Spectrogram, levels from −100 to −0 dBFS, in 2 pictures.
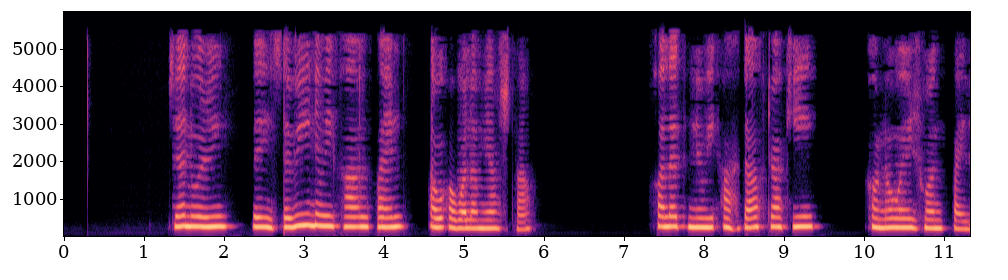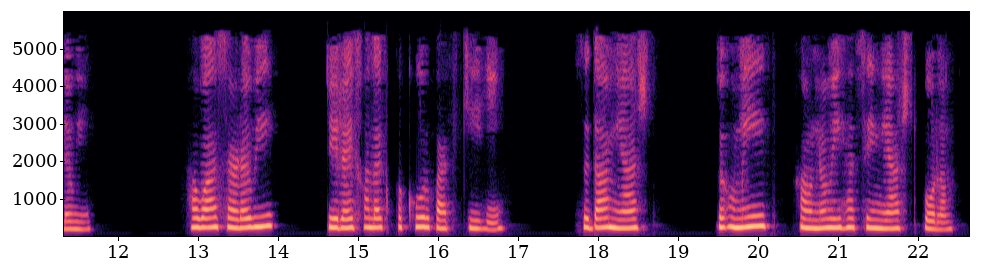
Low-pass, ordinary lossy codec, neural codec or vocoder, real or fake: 5.4 kHz; AAC, 24 kbps; autoencoder, 48 kHz, 32 numbers a frame, DAC-VAE, trained on Japanese speech; fake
